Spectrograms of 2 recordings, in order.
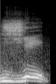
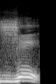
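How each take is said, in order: First: ইয়ে repeated low and settled as "ye"; firm correct letter name. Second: ইয়ে said as "ye" with a rising questioning tone; correct letter name. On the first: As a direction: confirm ইয়ে clearly as "ye", not "je". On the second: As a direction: say ইয়ে clearly as "ye", not "je". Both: Shown as a demonstration. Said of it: "এটা জে না".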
